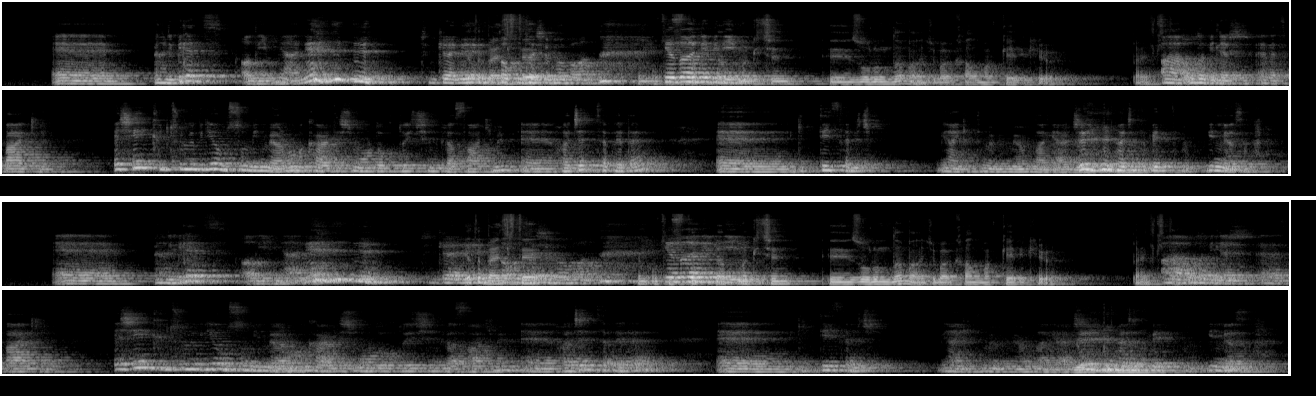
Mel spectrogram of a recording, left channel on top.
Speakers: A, on the left; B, on the right.
A: Ee, hani bilet alayım yani. <laughs> Çünkü hani
B: Ya da belki
A: toplu
B: de
A: taşıma falan. <laughs>
B: hani otostop
A: Ya da ne bileyim
B: yapmak için e, zorunda mı acaba kalmak gerekiyor? Belki
A: e, olabilir.
B: de.
A: Evet belki. Ya şey kültürünü biliyor musun bilmiyorum ama kardeşim orada okuduğu için biraz hakimim. Ee, Hacettepe'de ee, gittiysen hiç yani gittin mi bilmiyorum da gerçi
B: Yok
A: <laughs>
B: bilmiyorum.
A: Hacettepe'ye gittin mi bilmiyorsun.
